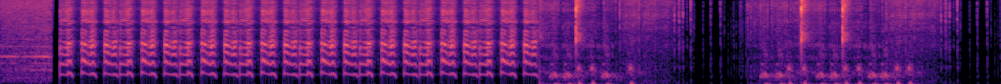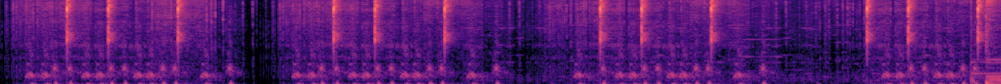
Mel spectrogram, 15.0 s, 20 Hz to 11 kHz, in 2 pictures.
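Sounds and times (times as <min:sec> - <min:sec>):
electronic music: 0:14.1 - 0:15.0.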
